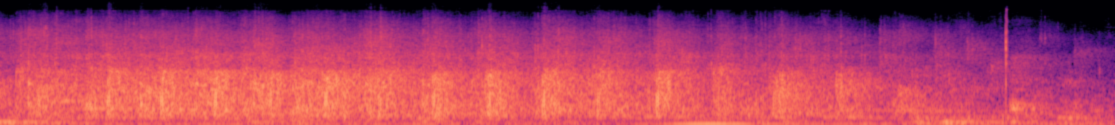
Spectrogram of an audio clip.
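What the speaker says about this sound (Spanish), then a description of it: "Un aplauso para los nuevos." Steady applause from a Spanish-speaking Bible class congregation welcoming first-time attendees, a moderate roomful of clapping that gradually thins and fades toward the end.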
